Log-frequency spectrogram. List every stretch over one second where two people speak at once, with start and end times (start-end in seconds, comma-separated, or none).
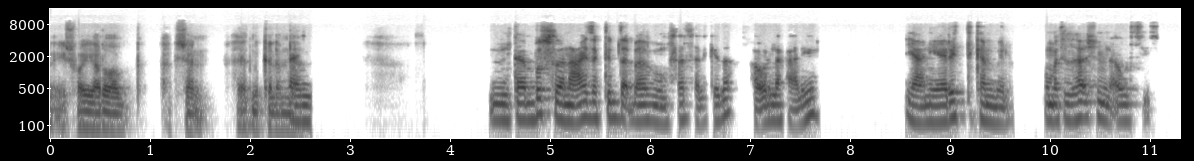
none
